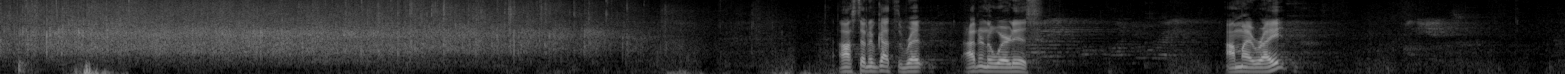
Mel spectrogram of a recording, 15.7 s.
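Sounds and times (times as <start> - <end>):
audience applauding at a church recovery-ministry gathering to welcome a guest: 0.0 - 6.8
speech: 8.4 - 10.5, 12.3 - 13.0.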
